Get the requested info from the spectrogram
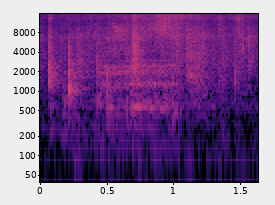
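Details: Bleating from pregnant ewes: one drawn-out, quavering bleat in the middle of the clip, with a sharp knock near the start and faint murmuring in the background.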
